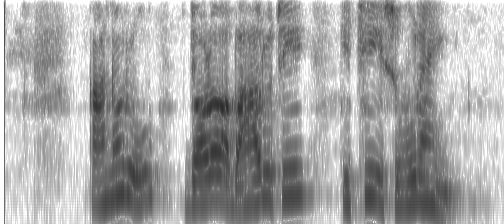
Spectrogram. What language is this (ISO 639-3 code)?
ori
